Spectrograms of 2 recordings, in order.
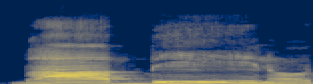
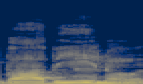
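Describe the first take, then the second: First: The middle B is held long. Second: The middle B is short. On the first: "that's double B" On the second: "that's single B"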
